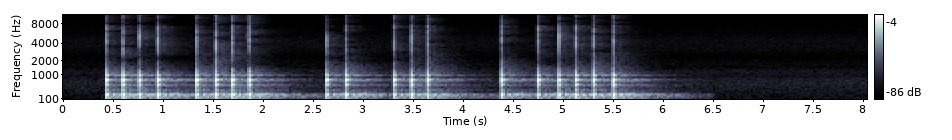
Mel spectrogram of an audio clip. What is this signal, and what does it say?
Tap code, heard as knocks on wood, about 6 knocks a second. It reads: THE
